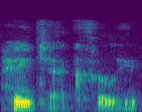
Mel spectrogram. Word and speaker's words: Patek Philippe: Patek Philippe. Is that true? It's pronounced Patek Philippe.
